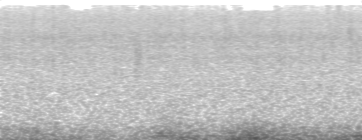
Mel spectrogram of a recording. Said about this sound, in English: Yeah, we can listen to the rain together.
